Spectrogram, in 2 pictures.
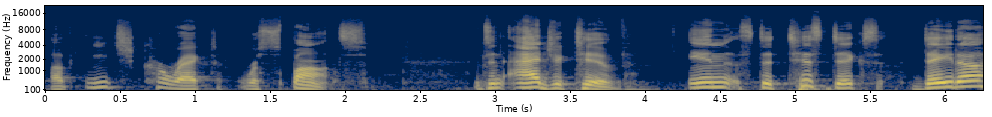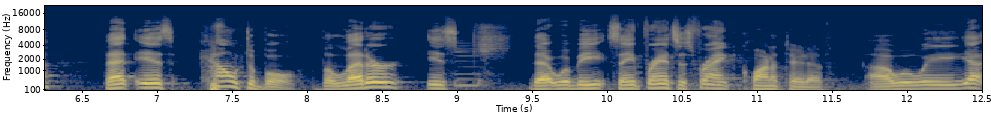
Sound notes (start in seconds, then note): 9.2 buzzer beeping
